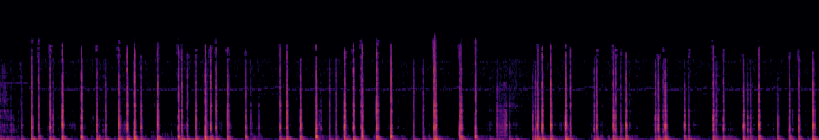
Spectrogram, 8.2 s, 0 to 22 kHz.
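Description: A large, hollow printed cardboard cereal box is held at the sides and tapped rapidly along its front and edges with long acrylic nails. The result is a quick, uneven patter of dry, short clicks and hollow taps with a mid-range tone near 645 Hz. Each tap dies away almost instantly.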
